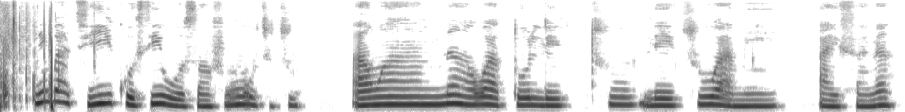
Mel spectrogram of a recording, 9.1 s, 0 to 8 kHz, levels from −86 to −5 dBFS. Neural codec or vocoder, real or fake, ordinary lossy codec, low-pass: none; real; none; none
